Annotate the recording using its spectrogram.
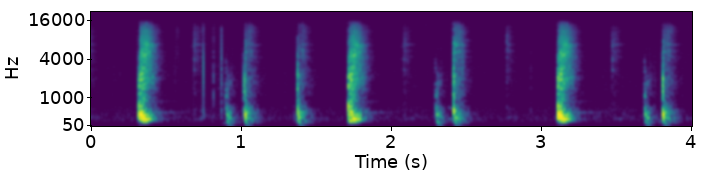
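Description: A looped drum break played back through a high-pass filter, its kick and low end cut away so that only the thin upper part of the snare and hi-hat hits is left, repeating in a steady pattern.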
